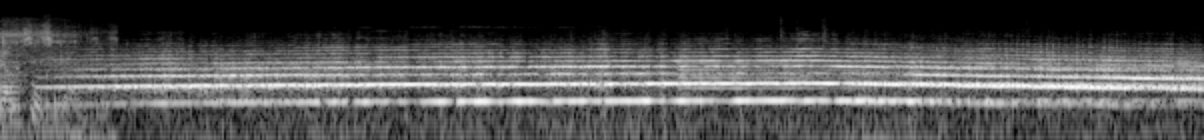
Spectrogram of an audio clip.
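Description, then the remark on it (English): A civil defense siren in San Francisco wails in one long, loud, sustained tone whose pitch drifts gently up and then eases down, filling the whole stretch with no voices. “That siren means only one thing in this town.”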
